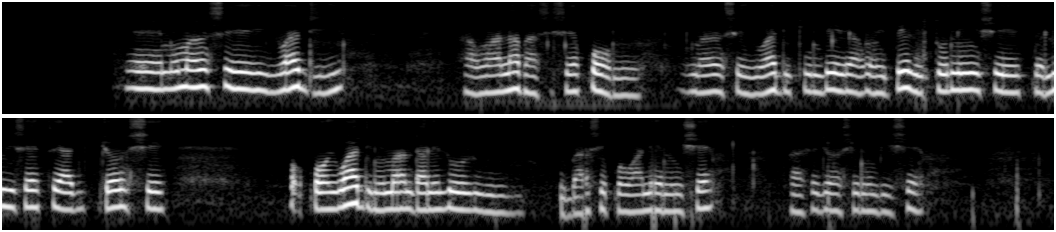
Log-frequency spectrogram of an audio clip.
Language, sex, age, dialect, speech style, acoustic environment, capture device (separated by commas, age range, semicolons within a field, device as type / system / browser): Yoruba, female, 25-34, Nigeria - Ibadan, relaxed, silence, mobile / Linux / Chrome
